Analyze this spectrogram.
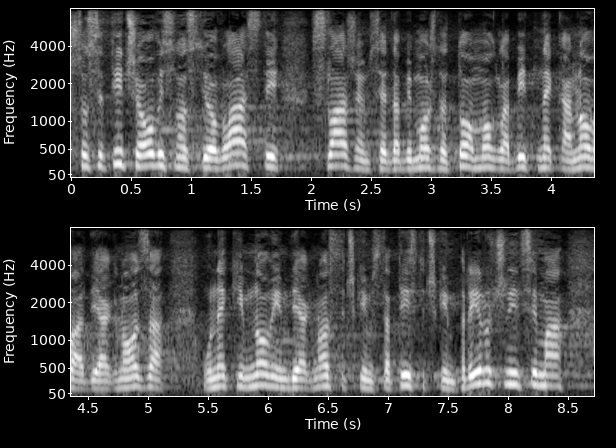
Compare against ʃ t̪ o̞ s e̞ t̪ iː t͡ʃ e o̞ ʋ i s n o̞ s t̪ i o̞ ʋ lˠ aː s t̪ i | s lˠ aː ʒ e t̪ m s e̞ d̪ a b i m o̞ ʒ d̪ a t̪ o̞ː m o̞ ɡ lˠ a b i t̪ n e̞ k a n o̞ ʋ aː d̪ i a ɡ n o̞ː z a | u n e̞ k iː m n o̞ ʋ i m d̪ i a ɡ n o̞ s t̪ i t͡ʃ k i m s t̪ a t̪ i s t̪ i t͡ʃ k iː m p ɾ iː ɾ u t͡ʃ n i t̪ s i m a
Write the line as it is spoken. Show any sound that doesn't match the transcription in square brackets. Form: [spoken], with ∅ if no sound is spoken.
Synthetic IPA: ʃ t̪ o̞ s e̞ t̪ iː t͡ʃ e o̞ ʋ i s n o̞ s t̪ i o̞ ʋ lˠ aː s t̪ i | s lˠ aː ʒ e [∅] m s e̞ d̪ a b i m o̞ ʒ d̪ a t̪ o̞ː m o̞ ɡ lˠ a b i t̪ n e̞ k a n o̞ ʋ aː d̪ i a ɡ n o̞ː z a | u n e̞ k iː m n o̞ ʋ i m d̪ i a ɡ n o̞ s t̪ i t͡ʃ k i m s t̪ a t̪ i s t̪ i t͡ʃ k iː m p ɾ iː ɾ u t͡ʃ n i t̪ s i m a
